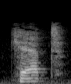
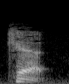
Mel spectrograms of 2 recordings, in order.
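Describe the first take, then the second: First: The final T is audibly released. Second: The final T has no audible release. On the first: It is repeated after not being understood. "asked for repetition, you probably would say cat" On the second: This is the usual way of saying it. "the air that is collected for the T explosion is released slowly and is not audible"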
